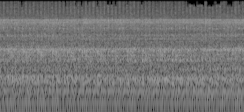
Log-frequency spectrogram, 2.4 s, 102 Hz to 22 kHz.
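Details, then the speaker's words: Opel Insignia, about 2020, 1.6 B16DTH diesel, 136,000 km, after timing chain repair, hot restart after 10-15 minutes standing, recorded indoors: smooth even diesel idle with no chain rattle or knock. "настолько приятный что телефон конечно же не передаёт полностью по звуку он искажает но очень приятно работает"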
